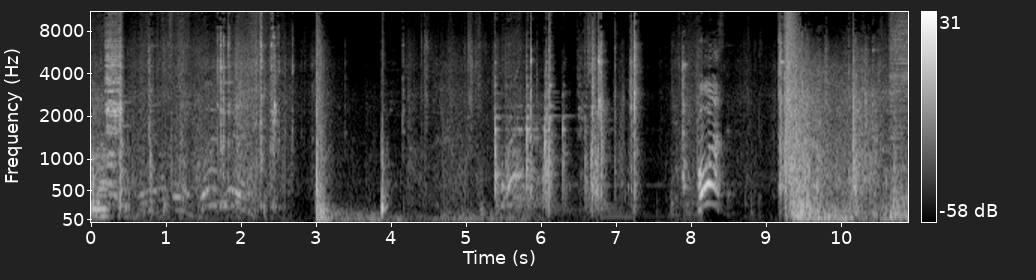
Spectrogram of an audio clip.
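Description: Sounds of a 105 mm howitzer crew at work: a sharp bang about three seconds in, metal clinks as a brass shell case is loaded into the breech, a short shout, then a loud gun blast near the end.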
